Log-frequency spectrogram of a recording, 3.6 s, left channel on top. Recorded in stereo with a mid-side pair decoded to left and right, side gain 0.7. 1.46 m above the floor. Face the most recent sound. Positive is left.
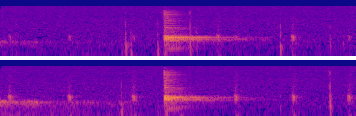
turn(degrees=-25)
